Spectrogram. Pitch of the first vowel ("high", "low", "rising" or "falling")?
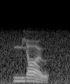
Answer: falling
